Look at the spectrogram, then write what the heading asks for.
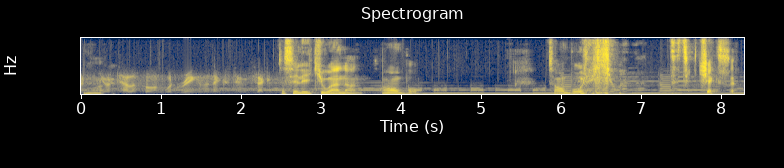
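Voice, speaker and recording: A man's voice: on the low side, big pitch swings, slow pace, long pauses, music in the background. A man with a Québécois accent, hosting a podcast with profane, sarcastic rants. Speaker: podcast host. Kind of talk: ranting commentary.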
